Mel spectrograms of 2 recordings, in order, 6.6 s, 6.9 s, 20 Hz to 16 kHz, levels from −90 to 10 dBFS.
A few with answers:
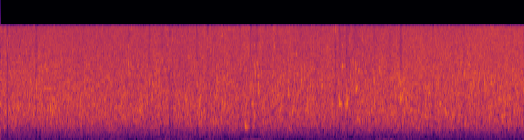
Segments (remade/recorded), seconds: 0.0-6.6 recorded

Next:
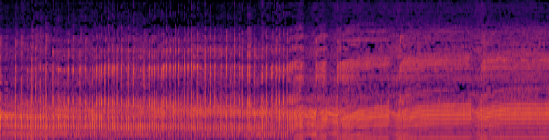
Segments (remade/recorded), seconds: 0.0-6.9 recorded

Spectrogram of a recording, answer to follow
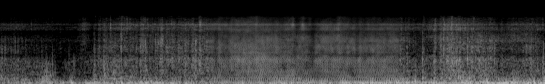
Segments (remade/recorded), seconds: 0.0-2.1 recorded; 2.1-4.0 remade; 4.0-5.5 recorded

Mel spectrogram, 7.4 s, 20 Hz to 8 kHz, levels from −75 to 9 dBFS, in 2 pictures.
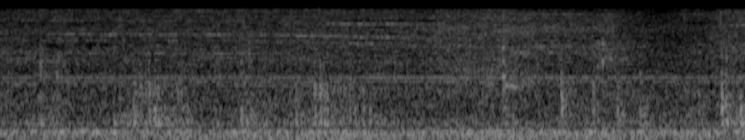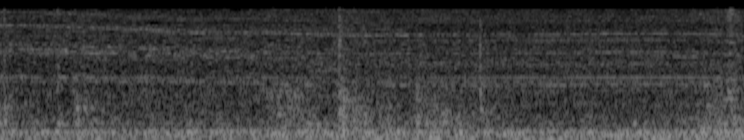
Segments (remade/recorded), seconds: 0.0-7.4 recorded

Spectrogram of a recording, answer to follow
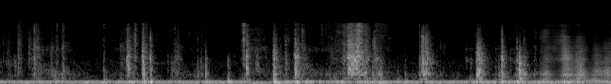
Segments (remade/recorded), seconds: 0.0-5.4 recorded; 5.4-6.1 remade

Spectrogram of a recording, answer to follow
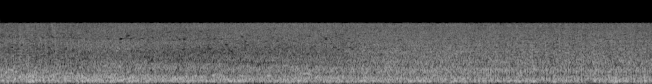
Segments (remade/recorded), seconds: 0.0-0.8 remade; 0.8-4.7 recorded; 4.7-6.5 remade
